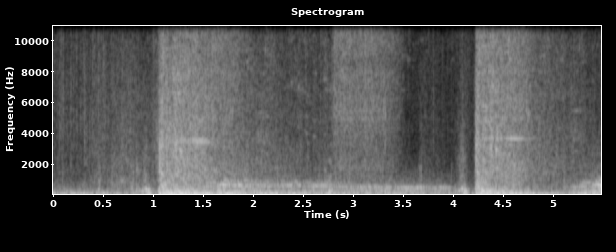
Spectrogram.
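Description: Explosions go off with loud booms.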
